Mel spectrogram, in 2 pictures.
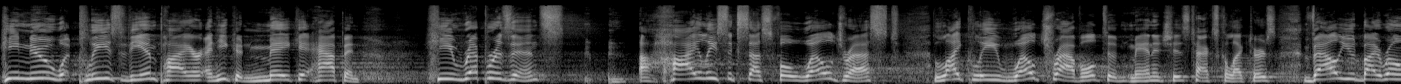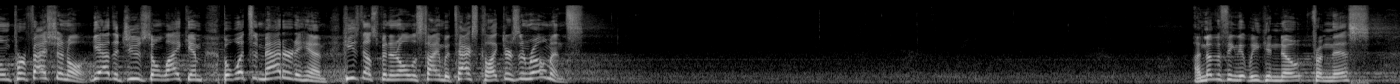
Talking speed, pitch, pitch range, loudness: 135 wpm, 220 Hz, 190-255 Hz, -21 LUFS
